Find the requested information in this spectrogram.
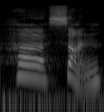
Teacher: you don't pronounce the r at the end of her because it's followed by a word starting with a consonant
